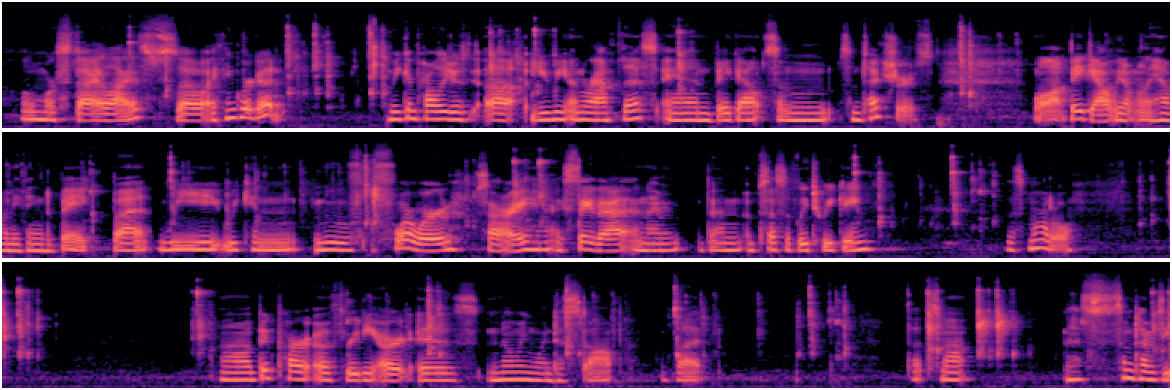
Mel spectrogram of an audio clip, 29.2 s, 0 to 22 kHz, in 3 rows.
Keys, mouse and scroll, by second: 2.4-5.6 typing, 7.9 Tab, 12.7 7, 13.9 typing, 19.4 typing, 21.0 g, 22.9 Tab, 24.1 Tab, 27.1-27.5 typing, 29.0 g, 29.1 g.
